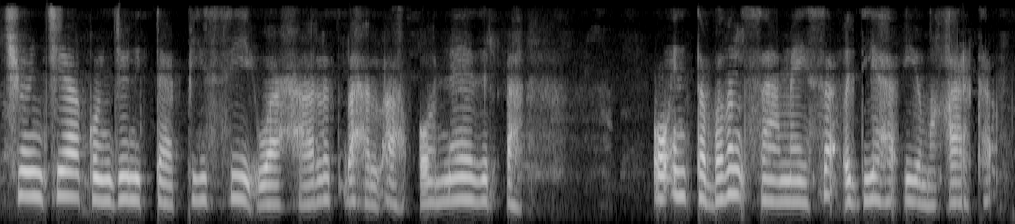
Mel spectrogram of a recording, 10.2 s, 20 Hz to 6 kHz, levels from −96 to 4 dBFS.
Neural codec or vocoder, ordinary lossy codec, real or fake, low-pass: none; AAC, 24 kbps; real; 5.4 kHz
